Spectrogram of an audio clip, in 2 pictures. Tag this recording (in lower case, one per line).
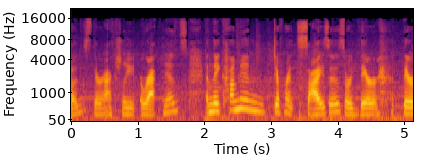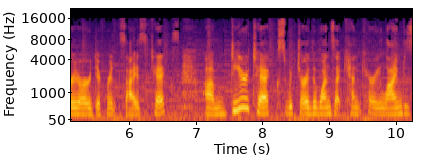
speech
music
